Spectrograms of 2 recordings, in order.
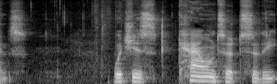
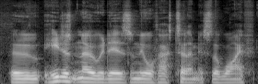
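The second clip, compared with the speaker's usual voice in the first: normal talking voice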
